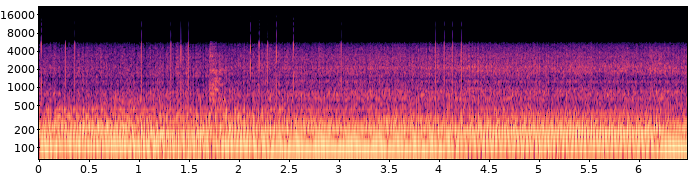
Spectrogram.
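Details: 1996 Ford Mustang GT V8 at idle, with BBK cold air intake, shorty headers, Bassani catted X-pipe and Flowmaster cat-back: deep rumble broken by sharp metallic knocks. A low-quality aftermarket crank pulley was shifting, and the crank threads stripped.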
